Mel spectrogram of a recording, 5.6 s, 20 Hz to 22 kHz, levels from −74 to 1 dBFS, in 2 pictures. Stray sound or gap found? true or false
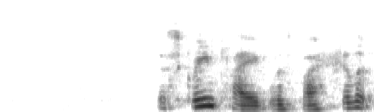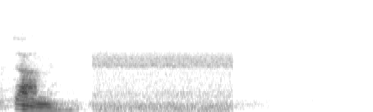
false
